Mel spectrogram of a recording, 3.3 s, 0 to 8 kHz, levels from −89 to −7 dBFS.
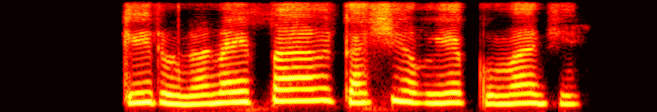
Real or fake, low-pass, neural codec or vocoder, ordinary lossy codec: fake; 7.2 kHz; codec, 32 kHz, 1.9 kbps, SNAC; Opus, 64 kbps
